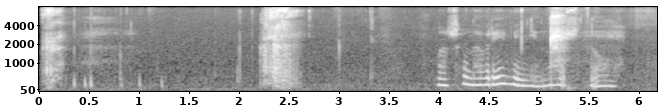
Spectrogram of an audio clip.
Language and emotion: Russian, sad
